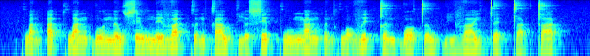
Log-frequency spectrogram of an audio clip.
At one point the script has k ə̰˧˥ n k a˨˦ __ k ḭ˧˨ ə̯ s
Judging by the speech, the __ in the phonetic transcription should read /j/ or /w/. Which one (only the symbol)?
w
